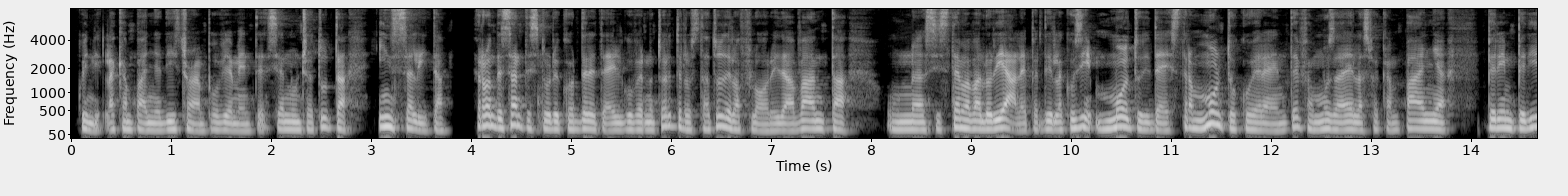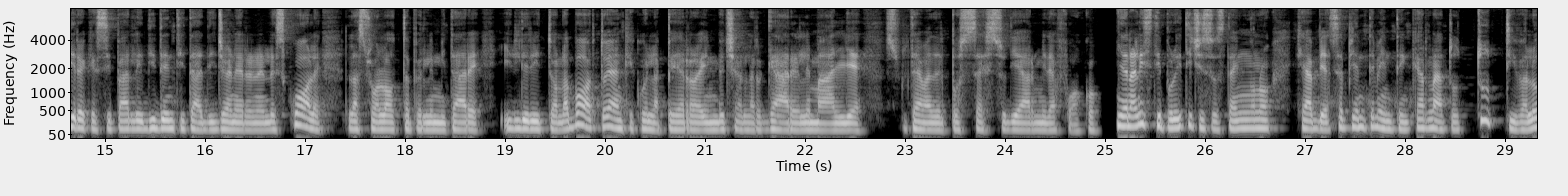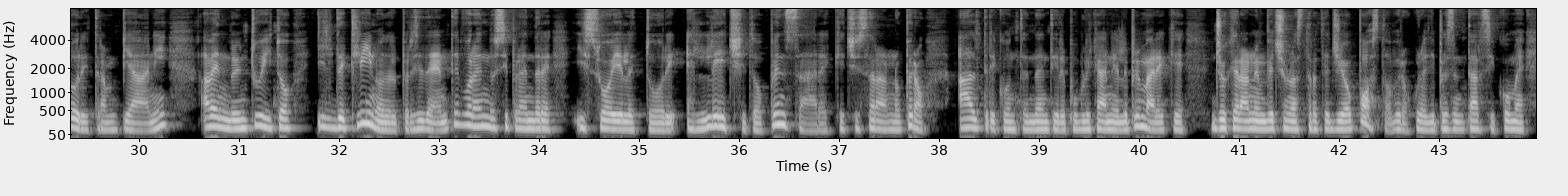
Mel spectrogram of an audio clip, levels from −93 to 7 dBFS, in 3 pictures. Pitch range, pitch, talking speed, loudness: 130-155 Hz, 135 Hz, 165 wpm, -20 LUFS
